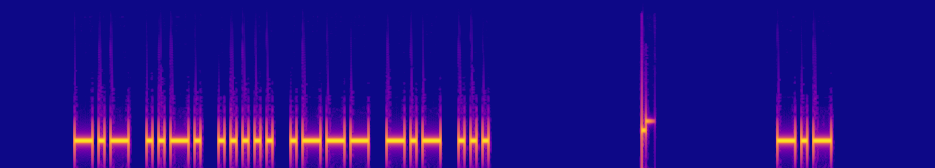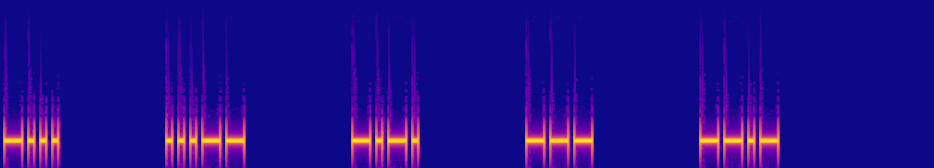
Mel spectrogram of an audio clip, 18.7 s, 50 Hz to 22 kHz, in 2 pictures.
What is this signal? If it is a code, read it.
Morse code, heard as a keyed tone, about 20 wpm, spaced as for 10 wpm, 700 Hz. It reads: KF5JKS KB3COQ
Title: USA Call Signs - 6 Characters - 6x Character Spacing - 20wpm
